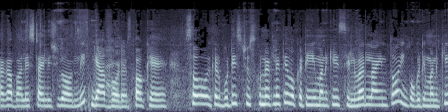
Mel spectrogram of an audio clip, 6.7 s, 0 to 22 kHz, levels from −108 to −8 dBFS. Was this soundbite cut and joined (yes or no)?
no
